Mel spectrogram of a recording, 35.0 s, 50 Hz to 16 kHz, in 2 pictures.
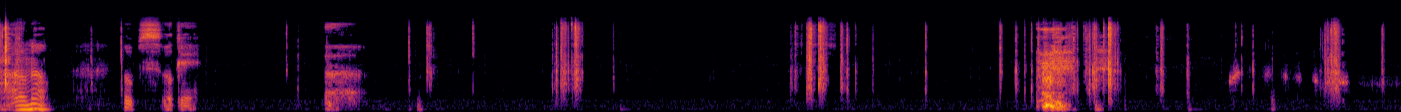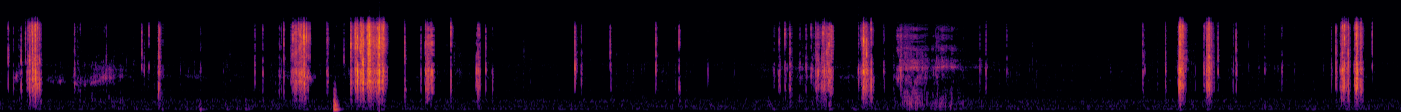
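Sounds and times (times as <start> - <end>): puzzle cube clicking and scraping: 0.0 - 0.4, 5.1 - 6.1, 6.8 - 8.2, 8.8 - 26.4, 27.0 - 30.6, 31.3 - 34.8.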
